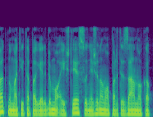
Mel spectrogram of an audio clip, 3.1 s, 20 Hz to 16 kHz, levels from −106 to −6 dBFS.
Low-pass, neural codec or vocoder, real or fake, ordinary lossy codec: 7.2 kHz; codec, 16 kHz, 8 kbps, FunCodec, trained on LibriTTS, 25 frames a second; fake; MP3, 64 kbps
